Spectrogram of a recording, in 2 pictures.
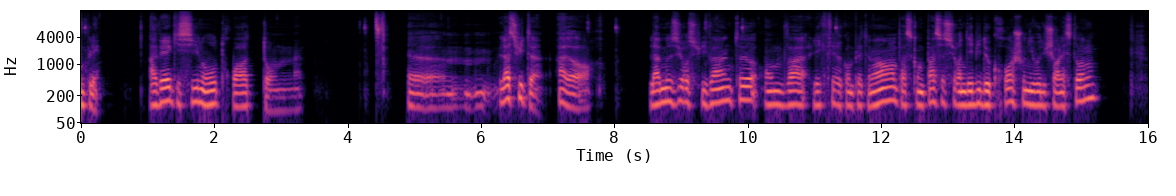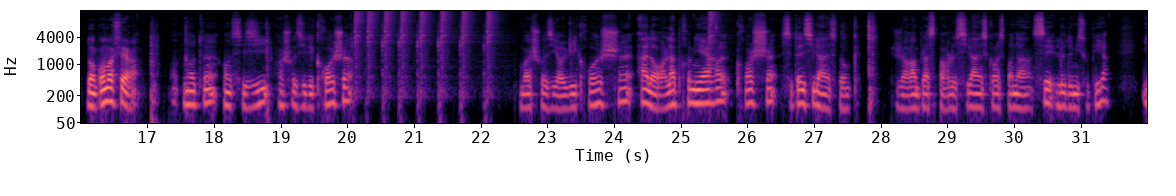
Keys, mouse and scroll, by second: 0.0 click, 4.2 click, 7.6 click, 9.3 click, 11.2 click, 17.1 n, 18.8 KP_4, 20.1 g, 23.4 Escape, 25.4 click, 27.9 KP_0.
